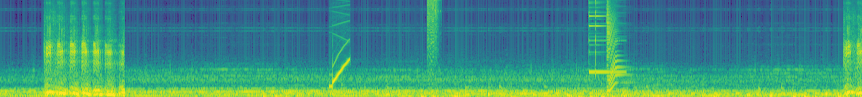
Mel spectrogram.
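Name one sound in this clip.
Low, dark game music plays steadily.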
